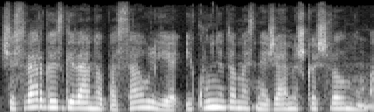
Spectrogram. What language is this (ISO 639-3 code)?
lit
